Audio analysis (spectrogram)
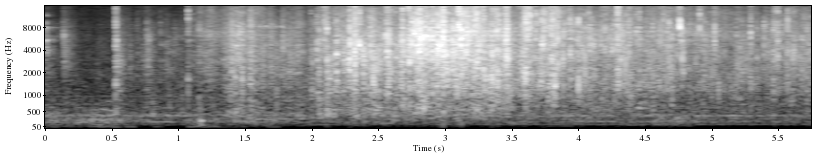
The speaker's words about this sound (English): when the timer dings, I want you to take your response, make sure your name is on the top of it, and then crumble it up into a paper ball that's going to sit on your desk.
